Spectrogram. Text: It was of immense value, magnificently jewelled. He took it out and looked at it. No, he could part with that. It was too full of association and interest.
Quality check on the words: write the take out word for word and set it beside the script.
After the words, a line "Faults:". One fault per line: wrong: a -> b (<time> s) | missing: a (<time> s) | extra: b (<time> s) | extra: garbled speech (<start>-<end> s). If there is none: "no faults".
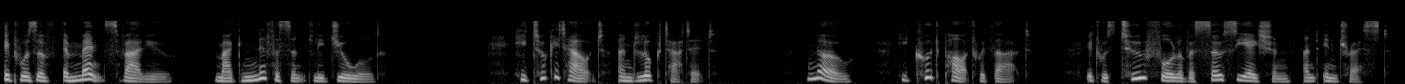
It was of immense value, magnificently jewelled. He took it out and looked at it. No, he could part with that. It was too full of association and interest.
Faults:
no faults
